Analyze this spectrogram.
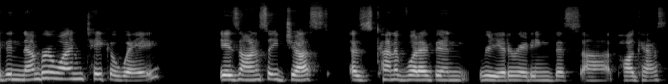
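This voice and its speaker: A woman speaks in a normal speaking voice at a fairly high pitch, with fairly even intonation and a fairly slow pace. The recording is very clean, with a silent background. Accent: Canadian. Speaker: physiotherapist. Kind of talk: interview.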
